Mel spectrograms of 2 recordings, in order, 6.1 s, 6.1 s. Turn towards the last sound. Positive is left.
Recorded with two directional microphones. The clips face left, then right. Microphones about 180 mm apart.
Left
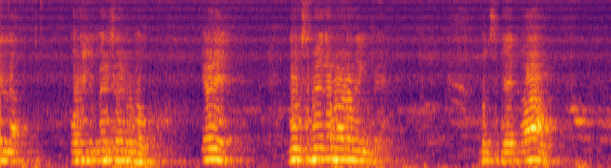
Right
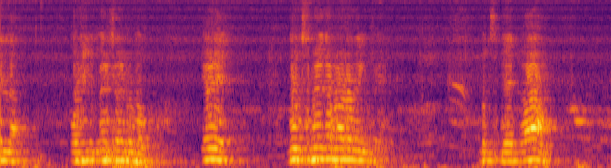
turn(degrees=-10)  # may be behind; listen again after turning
